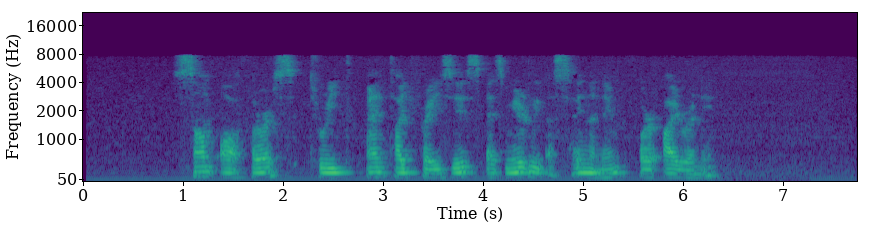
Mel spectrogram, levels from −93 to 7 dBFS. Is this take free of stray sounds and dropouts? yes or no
yes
